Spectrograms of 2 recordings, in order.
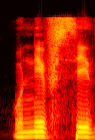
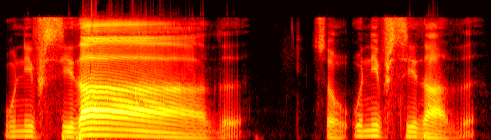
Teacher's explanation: Every time this happens, the final syllable, the last one, it's very weak. It's not silent, but it's very weak. It's hard to hear. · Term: strongest syllable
